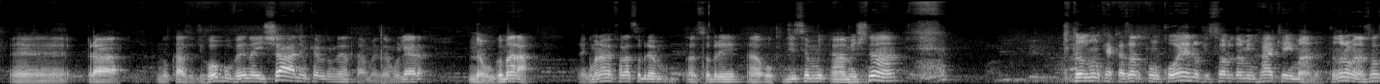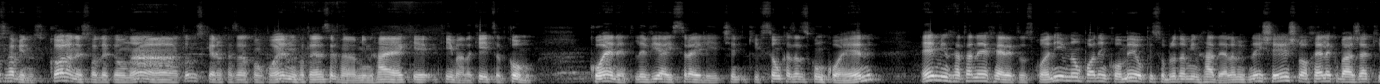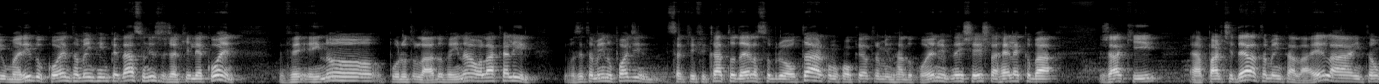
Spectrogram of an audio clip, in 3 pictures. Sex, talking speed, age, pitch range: male, 145 wpm, 30-49, 110-150 Hz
